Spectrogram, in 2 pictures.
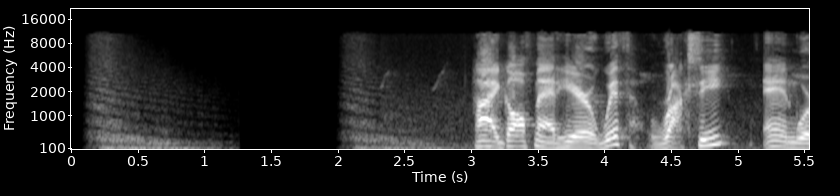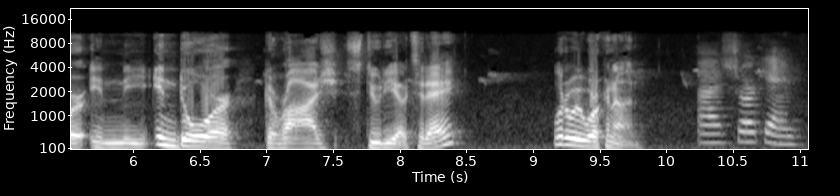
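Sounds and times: downward whoosh: 0.1s - 1.1s, 2.0s - 4.6s.

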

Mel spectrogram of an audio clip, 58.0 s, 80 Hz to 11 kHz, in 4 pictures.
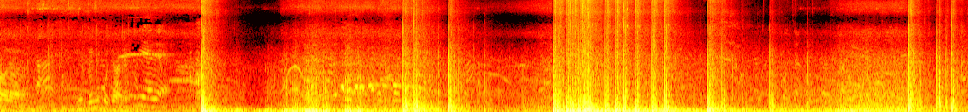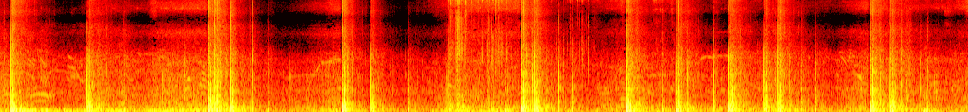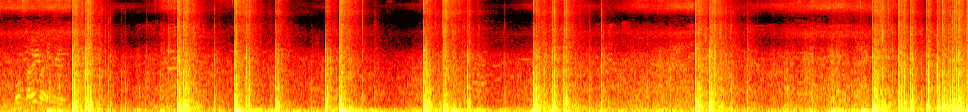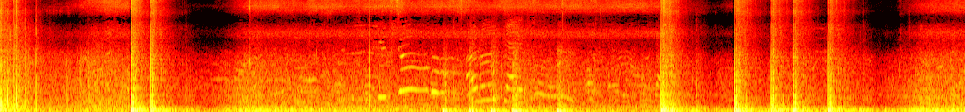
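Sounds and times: firework shells bursting: 19.6s - 28.8s.

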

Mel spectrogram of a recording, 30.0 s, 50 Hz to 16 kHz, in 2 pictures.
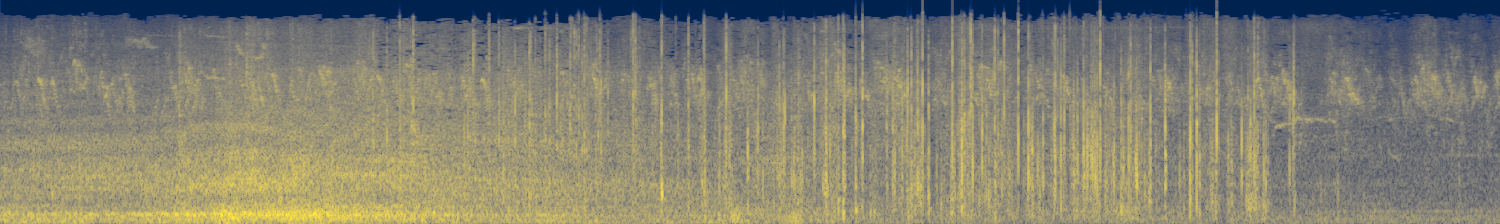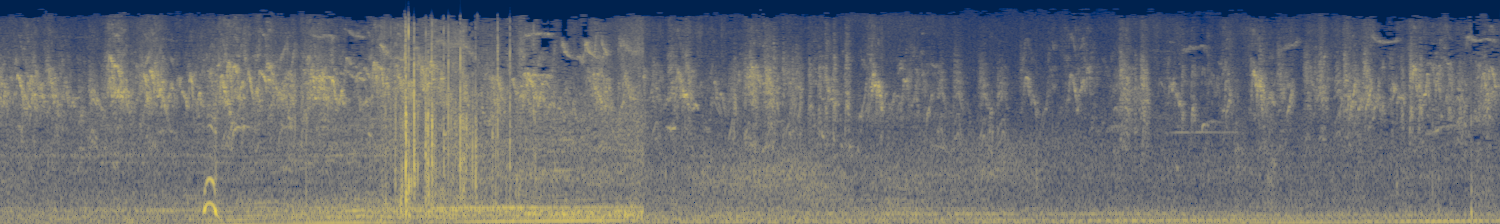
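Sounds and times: small birds chirping: 0.0s - 30.0s.

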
